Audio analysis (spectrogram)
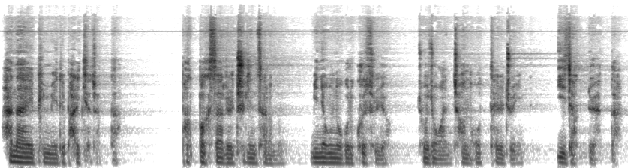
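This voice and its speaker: A man narrating an audio drama in an even storytelling manner. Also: very deep voice, normal speed, husky. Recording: echoey long reverb.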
